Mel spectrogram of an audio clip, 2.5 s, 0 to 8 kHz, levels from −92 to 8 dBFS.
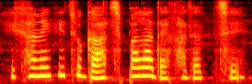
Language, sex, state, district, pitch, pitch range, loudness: Bengali, female, West Bengal, Cooch Behar, 255 Hz, 235-300 Hz, -16 LUFS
